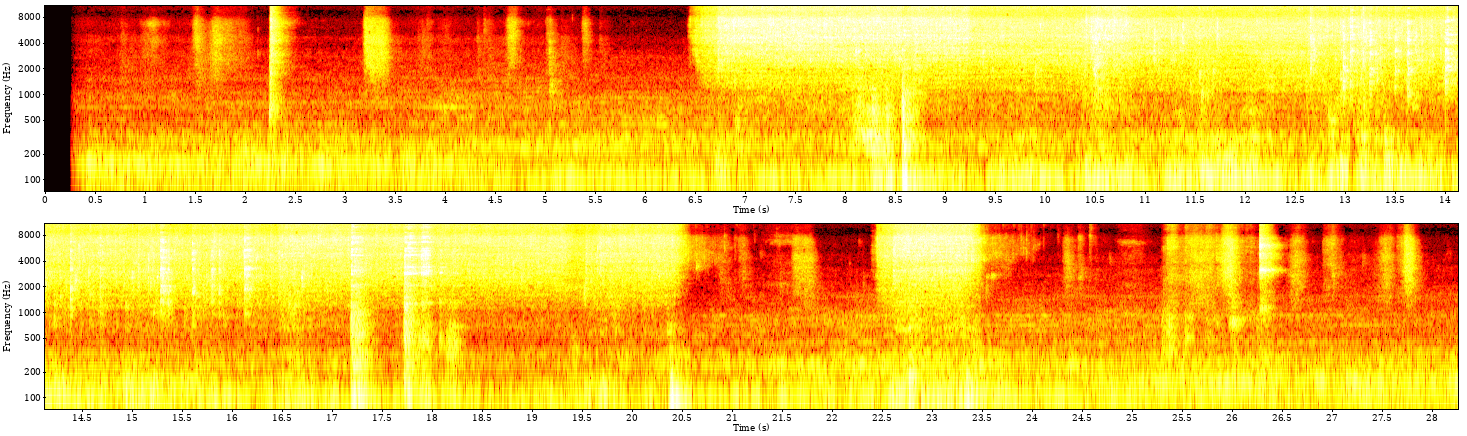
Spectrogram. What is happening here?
I went to the kitchen while the ventilation was on. I turned the light on, turned the water on, washed a dish and put it down on the table. I turned the water off, then on and off again.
